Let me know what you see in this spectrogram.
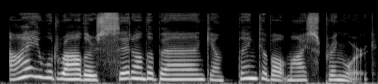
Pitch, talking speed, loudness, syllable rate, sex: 240 Hz, 205 wpm, -16 LUFS, 4.2 syllables/s, female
